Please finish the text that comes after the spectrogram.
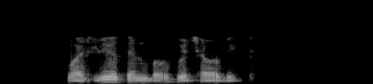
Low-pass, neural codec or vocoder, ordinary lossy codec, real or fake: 3.6 kHz; codec, 16 kHz, 16 kbps, FreqCodec, smaller model; AAC, 32 kbps; fake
